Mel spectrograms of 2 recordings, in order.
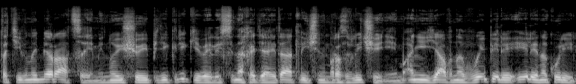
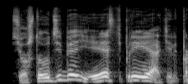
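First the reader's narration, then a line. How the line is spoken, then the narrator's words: Shouted reply. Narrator (Russian): прокричал в ответ один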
